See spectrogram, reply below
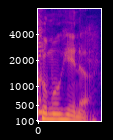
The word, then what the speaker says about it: Kumuhina: Kumuhina, am I pronouncing that correctly? – Kumuhina.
